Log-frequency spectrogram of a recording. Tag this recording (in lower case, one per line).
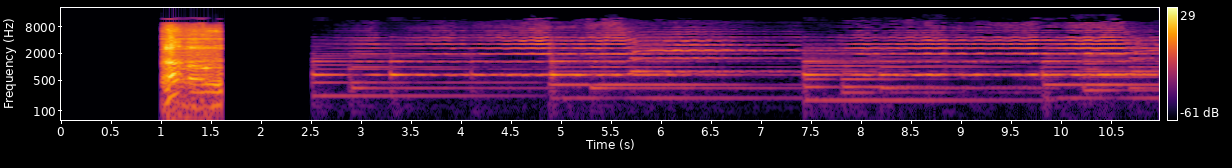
music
